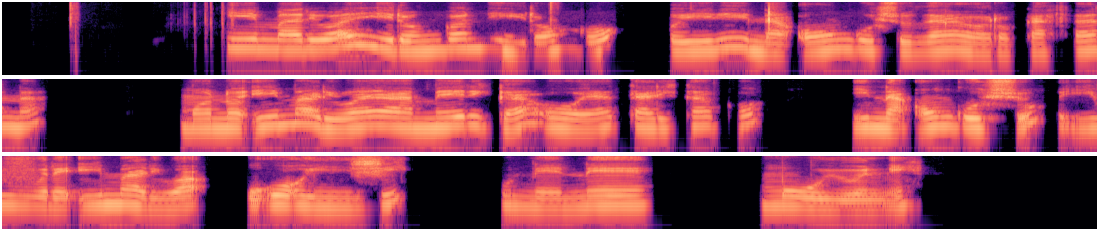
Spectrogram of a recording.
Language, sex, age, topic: Oshiwambo, female, 36-49, finance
